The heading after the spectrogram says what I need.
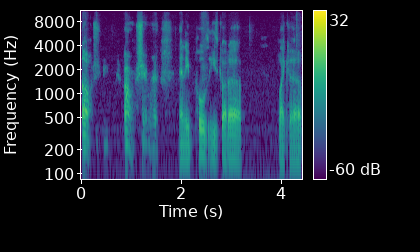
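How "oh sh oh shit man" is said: tired, weary dwarf voice. Voicing a fatigued dwarf who spots the party: tired dwarf. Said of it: "he sees you and he goes".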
